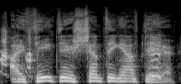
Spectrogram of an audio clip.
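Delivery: loud presidential impression, part Reagan; hammed-up president, laughing through it; Donald Trump. President just watched Space Jam, loud mock-statesman. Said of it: "a Trump Reagan accent".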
